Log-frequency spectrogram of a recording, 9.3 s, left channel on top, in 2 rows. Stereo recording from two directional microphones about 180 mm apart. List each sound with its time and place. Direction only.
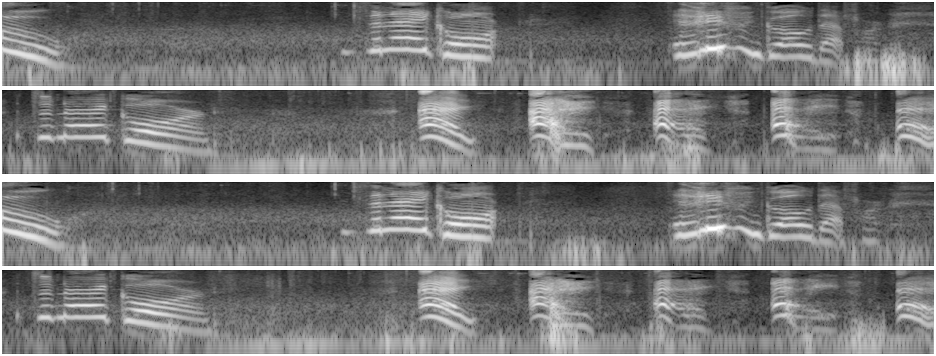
0.0 s a sound: 10° right (ahead or behind)
1.8 s a woman's voice: 15° right (ahead or behind)
3.3 s a woman's voice: centre (ahead or behind)
6.8 s a woman's voice: 5° right (ahead or behind)
7.2 s a sound: 40° left (ahead or behind)
8.6 s speech: 10° left (ahead or behind)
